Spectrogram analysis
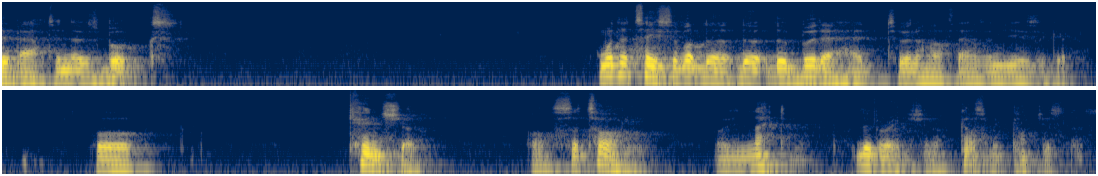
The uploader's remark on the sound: Dharma Talk recorded at the Spirit Rock Meditation Centre, USA, October 2007.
